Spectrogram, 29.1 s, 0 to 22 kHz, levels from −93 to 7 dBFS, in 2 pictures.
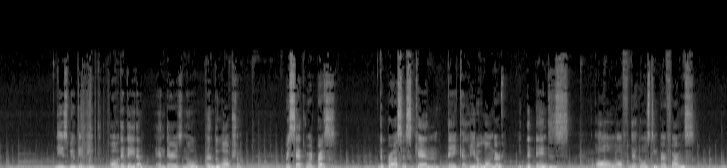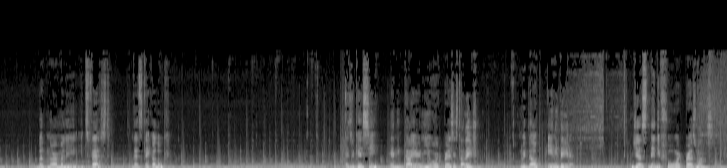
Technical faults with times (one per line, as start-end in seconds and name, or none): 1.56-2.19 loose connector crackle
21.02-21.54 loose connector crackle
